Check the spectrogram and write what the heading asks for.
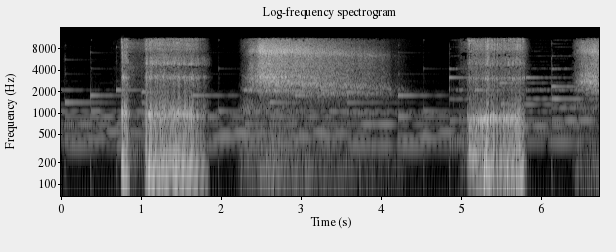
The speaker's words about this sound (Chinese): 嘘，他大声的打着呼噜。跳跳偷偷的笑了。每次他听到蹦蹦打呼噜，都觉得很滑稽。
